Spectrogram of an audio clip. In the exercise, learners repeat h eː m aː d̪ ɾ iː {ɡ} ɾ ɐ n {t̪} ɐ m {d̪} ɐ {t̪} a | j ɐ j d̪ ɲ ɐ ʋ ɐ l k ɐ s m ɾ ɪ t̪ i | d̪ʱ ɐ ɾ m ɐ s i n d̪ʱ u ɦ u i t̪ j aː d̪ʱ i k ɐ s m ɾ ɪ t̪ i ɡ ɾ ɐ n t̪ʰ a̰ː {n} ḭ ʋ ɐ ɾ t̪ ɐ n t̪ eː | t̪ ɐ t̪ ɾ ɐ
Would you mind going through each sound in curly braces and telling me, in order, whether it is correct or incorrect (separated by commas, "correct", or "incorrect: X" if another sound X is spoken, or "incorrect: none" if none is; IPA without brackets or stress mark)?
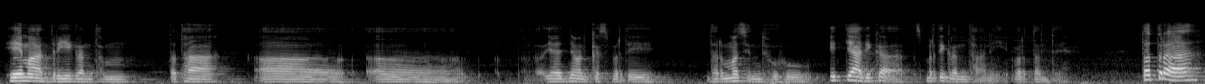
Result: correct, incorrect: t̪ʰ, incorrect: t̪, incorrect: t̪ʰ, correct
